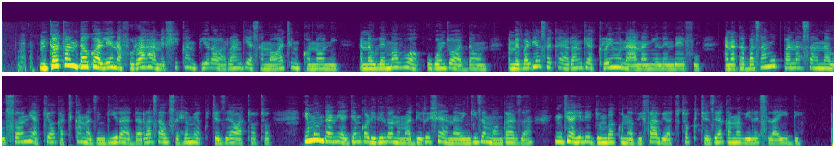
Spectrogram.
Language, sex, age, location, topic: Swahili, female, 36-49, Nairobi, education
